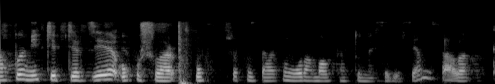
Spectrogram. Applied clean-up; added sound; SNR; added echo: neural mask model DeepFilterNet 3.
